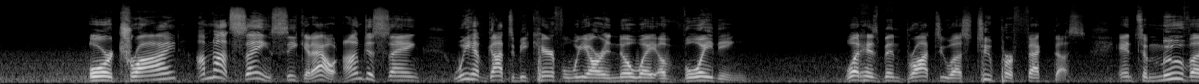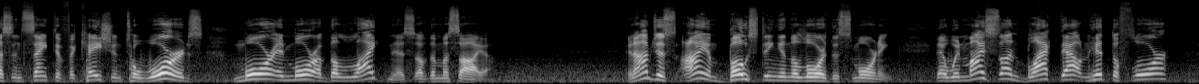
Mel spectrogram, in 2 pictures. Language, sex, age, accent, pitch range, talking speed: English, male, 40-59, American, 170-240 Hz, 175 wpm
